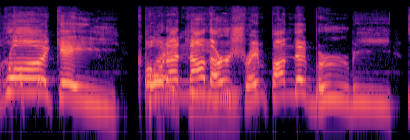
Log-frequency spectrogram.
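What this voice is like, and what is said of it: Put-on Australian accent. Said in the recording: “that amazing accent ... my Australian ... I am very good at acting”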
